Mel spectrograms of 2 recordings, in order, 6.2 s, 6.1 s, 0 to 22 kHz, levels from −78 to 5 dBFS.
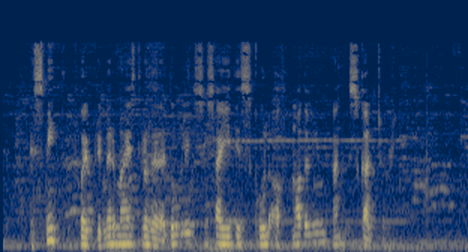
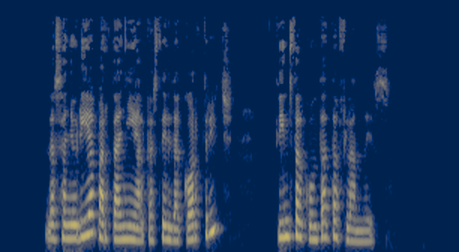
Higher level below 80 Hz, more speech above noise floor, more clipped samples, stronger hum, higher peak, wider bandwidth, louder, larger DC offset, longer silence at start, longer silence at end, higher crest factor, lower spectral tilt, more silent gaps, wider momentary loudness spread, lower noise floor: first, -44 dBFS vs -66 dBFS; second, 21 dB vs 64 dB; neither; neither; about the same, -4 dBFS vs -6 dBFS; second, 11.5 kHz vs 17 kHz; about the same, -23 LUFS vs -22 LUFS; neither; second, 0.05 s vs 0.6 s; second, 0 s vs 0.95 s; about the same, 20 dB vs 18 dB; first, -6 dB/octave vs -4.5 dB/octave; second, none vs 3.63-3.67 s; first, 21 LU vs 15 LU; second, -43 dBFS vs -86 dBFS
